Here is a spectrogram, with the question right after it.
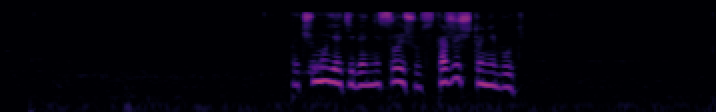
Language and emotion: Russian, angry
